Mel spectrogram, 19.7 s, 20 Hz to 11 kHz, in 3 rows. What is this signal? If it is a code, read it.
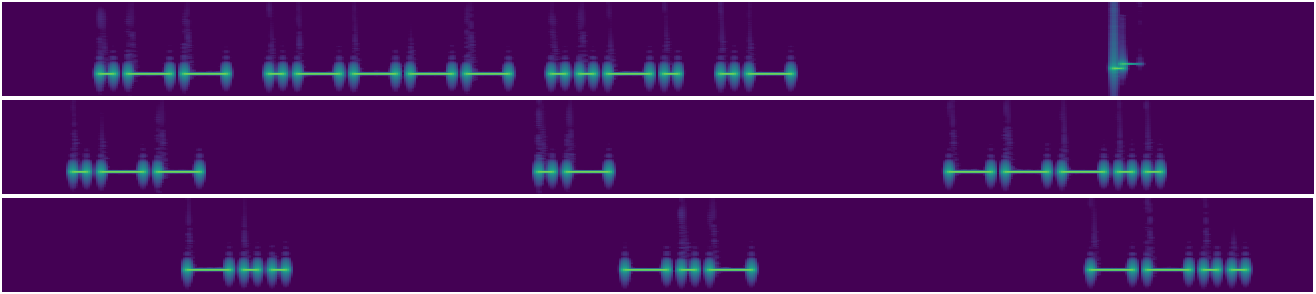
Morse code, heard as a keyed tone, about 17 wpm, spaced as for 6 wpm, 700 Hz. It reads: W1FA WA8DKZ
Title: USA Call Signs - 8x Character Spacing - 17wpm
